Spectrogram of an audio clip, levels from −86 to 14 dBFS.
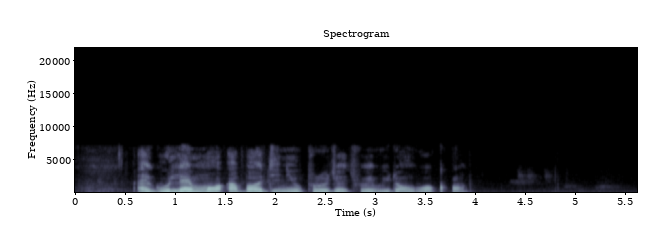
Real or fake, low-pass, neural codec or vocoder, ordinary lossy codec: real; 7.2 kHz; none; none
